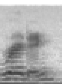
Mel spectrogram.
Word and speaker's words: Reading: Carla, um, I'm going to choose my hometown, Reading, because it's spelled reading. So, it should either change the spelling or we should call it reading because it makes no sense otherwise.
